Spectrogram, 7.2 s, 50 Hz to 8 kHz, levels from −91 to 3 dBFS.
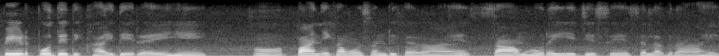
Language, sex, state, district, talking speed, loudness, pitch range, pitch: Hindi, female, Madhya Pradesh, Dhar, 165 wpm, -18 LUFS, 185-210 Hz, 200 Hz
